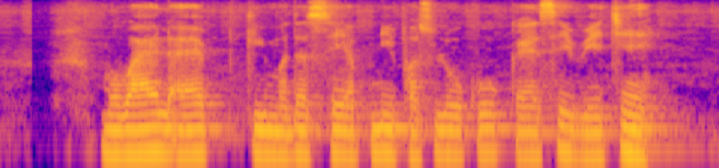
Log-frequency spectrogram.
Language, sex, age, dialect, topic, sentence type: Hindi, male, 18-24, Kanauji Braj Bhasha, agriculture, question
